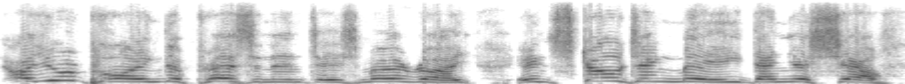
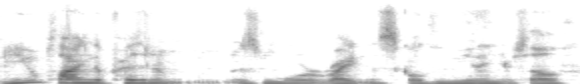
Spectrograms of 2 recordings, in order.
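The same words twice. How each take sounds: First: The line is read in a Scottish accent. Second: The line is read in a plain accent. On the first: The speaker calls it right. "Scotland! There it is" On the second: The speaker calls it wrong. "I forget how to do it"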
